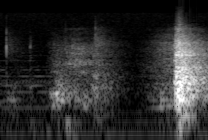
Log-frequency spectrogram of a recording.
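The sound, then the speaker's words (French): A door opens in a tense moment for tired, frightened people who have waited a long time. Faint, low rustling comes first, then one short, loud knock-like burst near the end, with no talking. “la porte s'est ouverte enfin.”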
